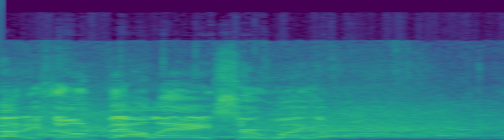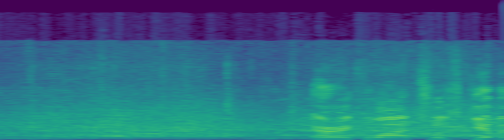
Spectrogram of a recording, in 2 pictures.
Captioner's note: crowd cheering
